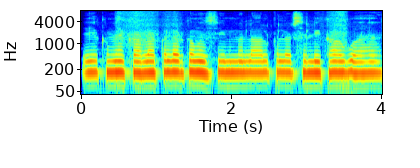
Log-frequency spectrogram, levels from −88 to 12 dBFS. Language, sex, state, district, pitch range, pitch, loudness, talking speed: Hindi, male, Jharkhand, Deoghar, 160-165 Hz, 165 Hz, -12 LUFS, 195 wpm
